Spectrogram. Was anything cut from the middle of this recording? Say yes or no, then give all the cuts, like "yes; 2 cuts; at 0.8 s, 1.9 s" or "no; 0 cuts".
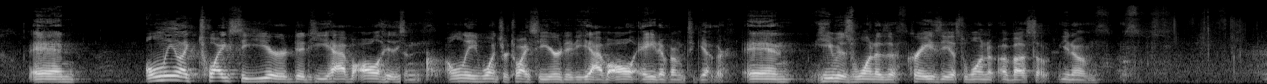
yes; 3 cuts; at 4.0 s, 7.4 s, 11.2 s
